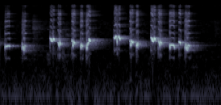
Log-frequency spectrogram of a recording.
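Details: Morning song of a lively sooty-headed bulbul: two soft lead-in notes, then rapid chattering runs of bright, slurred whistles, each group dropping in pitch, in three bursts.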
